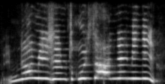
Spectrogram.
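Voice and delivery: high, loud bratty whine; whining child. Retold or imitated. Child refusing to give up toys, high loud whine. Child protesting toy removal.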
